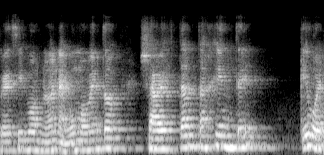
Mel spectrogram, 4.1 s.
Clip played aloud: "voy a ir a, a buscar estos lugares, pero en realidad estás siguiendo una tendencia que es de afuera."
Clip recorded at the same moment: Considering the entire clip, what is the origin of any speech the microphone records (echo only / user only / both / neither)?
user only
